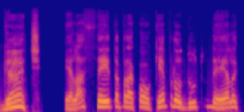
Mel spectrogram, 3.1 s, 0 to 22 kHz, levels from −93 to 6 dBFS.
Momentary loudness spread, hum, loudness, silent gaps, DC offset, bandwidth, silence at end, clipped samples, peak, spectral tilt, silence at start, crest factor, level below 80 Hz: 8 LU; none; -26 LUFS; 0.57-0.80 s; under 0.1%; 14 kHz; 0.1 s; under 0.1%; -10 dBFS; -6.5 dB/octave; 0 s; 14 dB; -58 dBFS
